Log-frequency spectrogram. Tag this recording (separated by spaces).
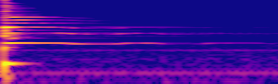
bend harp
